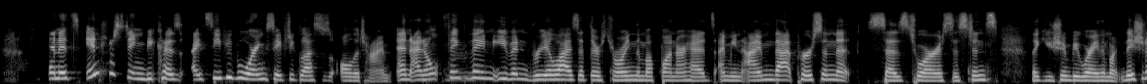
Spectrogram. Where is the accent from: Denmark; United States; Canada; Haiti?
Canada; I'm Canadian, so I'm allowed to ask these questions.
